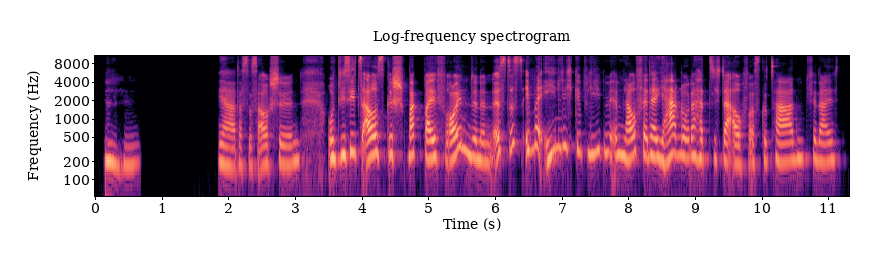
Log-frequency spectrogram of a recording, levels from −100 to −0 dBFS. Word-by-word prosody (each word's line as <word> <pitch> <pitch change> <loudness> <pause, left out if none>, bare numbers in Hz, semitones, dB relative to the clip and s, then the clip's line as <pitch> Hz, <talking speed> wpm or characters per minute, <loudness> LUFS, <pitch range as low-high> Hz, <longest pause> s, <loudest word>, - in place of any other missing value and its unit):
Mhm. 185 -2 -4 1.2
Ja, 175 -4 -2
das 180 +1 -10
ist 170 0 -9
auch 180 +2 -1
schön, 190 +1 -4 0.4
und 225 +1 +1
wie 260 - +4
sieht's 280 +1 +1
aus, 265 +3 +5
Geschmack 255 0 +2
bei 230 +1 +5
Freundinnen? 230 - +1
Ist - - 0
es 400 +2 -3
immer 335 +2 +1
ähnlich 340 - -3
geblieben 285 -1 -5
im 255 +1 -2
Laufe 250 +3 +2
der 245 -1 +3
Jahre 255 +3 +3
oder 245 +1 -1
hat 225 0 -3
sich 220 -1 -9
da 215 - +2
auch 185 -1 -2
was 190 0 -8
getan 210 +1 -2
vielleicht? 210 -1 -6
225 Hz, 160 wpm, -23 LUFS, 200-260 Hz, 1.2 s, aus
